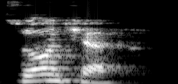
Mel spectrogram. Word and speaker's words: Sláinte: How do you say in Irish, slaint? – Sláinte. – But what would you say? Sante in French. – Sante, yes.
